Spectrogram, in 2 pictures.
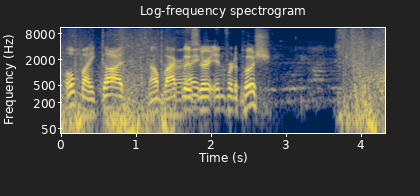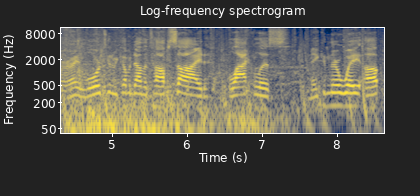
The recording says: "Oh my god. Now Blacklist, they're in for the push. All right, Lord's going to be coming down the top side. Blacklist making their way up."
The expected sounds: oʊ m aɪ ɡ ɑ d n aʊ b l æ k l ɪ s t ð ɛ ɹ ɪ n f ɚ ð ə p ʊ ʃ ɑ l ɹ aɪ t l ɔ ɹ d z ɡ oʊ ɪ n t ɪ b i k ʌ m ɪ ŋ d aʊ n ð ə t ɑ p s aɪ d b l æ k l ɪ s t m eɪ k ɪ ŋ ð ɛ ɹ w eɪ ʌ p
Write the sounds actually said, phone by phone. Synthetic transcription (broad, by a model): oʊ m aɪ ɡ ɑ d n aʊ b l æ k l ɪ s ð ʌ ɹ ɪ n f ɚ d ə p ʊ ʃ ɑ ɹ ɹ aɪ t l ɔ ɹ d z ɡ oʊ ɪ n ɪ b i k ʌ m ɪ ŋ d aʊ n ð ə t ɑ p s aɪ d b l æ k l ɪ s m eɪ k ɪ ŋ ð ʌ ɹ w eɪ ʌ p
